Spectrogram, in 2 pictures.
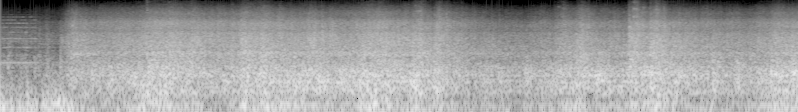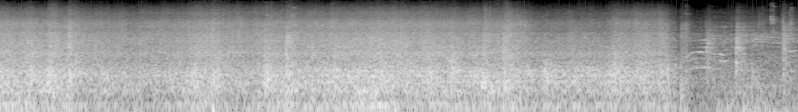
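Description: Passenger express train running with a loud steady rumble and rush of noise, its wheels clattering over rail joints.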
